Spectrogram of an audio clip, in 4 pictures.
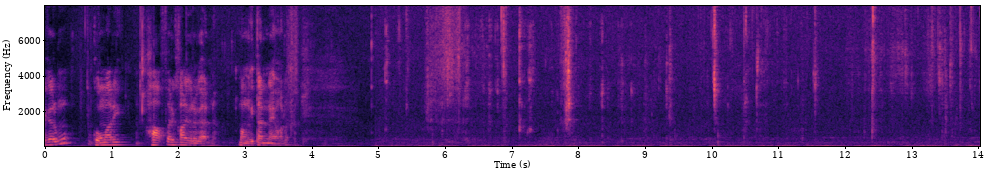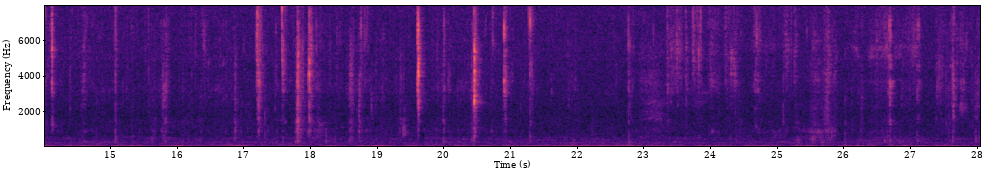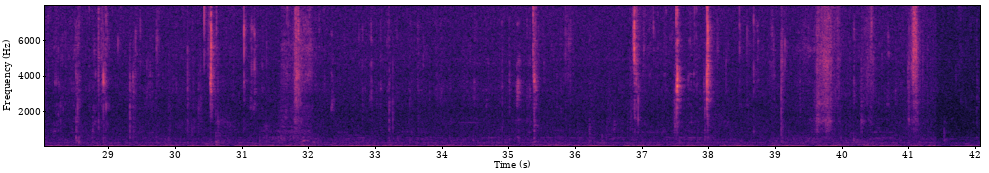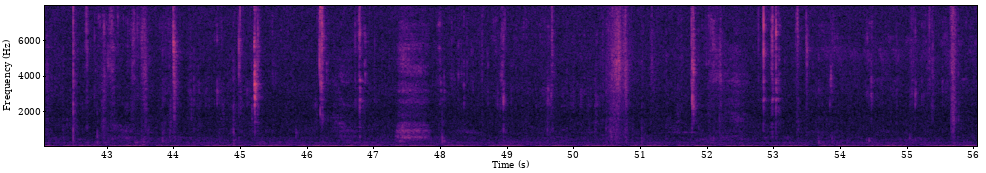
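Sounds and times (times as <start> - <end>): steady low hum: 0.0 - 56.0
chewing and biting food: 4.9 - 47.2, 47.9 - 56.0.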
